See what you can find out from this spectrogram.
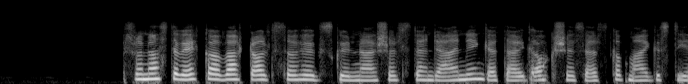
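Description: AMR bit errors at 5.15–5.52 s in this speech: flipped, weakly protected bits misplace the codec's excitation pulses, making the voice briefly hoarse and gargly.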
